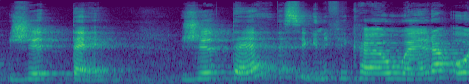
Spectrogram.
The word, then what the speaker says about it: j'étais: A e S tem um som de E, como j'étais.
